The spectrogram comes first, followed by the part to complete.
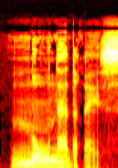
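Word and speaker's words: mon adresse: address my address address mon address okay you can hear now this little link so you've got to pronounce this n mon address address okay and the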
